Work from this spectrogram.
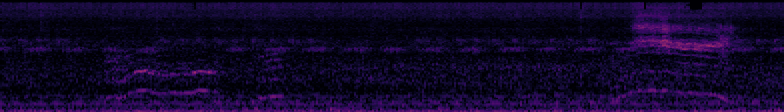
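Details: Stray kittens, the young of a cat named Nabi, crying loudly: a few rising-falling mewing cries with clear overtones, one near the start, a short one mid-way and a longer arched cry near the end, over steady low rumbling background noise.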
